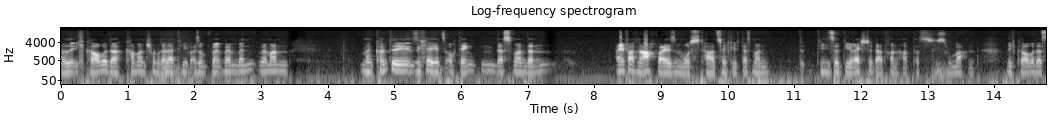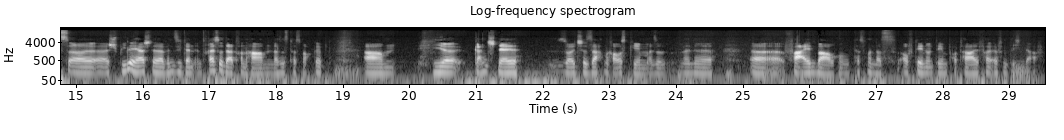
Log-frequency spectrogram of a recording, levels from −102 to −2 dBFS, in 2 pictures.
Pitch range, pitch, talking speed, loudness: 105-130 Hz, 115 Hz, 150 wpm, -23 LUFS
